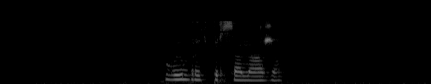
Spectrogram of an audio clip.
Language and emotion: Russian, neutral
